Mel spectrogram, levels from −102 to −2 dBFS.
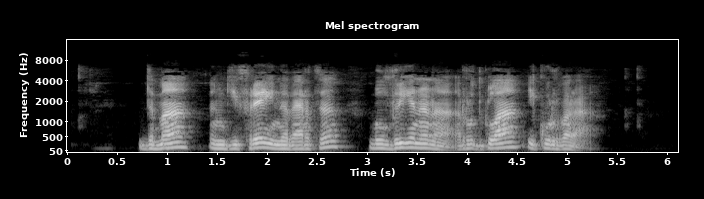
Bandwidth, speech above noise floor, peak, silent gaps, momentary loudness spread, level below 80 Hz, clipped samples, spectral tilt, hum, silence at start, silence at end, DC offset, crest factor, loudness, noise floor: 7 kHz; 45 dB; -6 dBFS; none; 13 LU; -66 dBFS; under 0.1%; -5.5 dB/octave; none; 0.7 s; 0.85 s; under 0.1%; 22 dB; -25 LUFS; -70 dBFS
